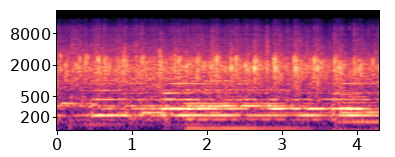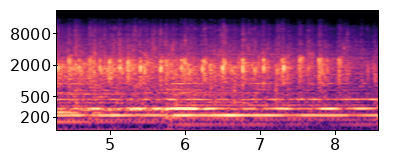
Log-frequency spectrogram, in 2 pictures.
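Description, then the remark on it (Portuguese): A large crowd claps loudly and steadily for the name of Jesus throughout, a dense continuous roar of applause over sustained keyboard chords that shift pitch now and then. “Você pode aplaudir bem forte o nome de Jesus?”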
